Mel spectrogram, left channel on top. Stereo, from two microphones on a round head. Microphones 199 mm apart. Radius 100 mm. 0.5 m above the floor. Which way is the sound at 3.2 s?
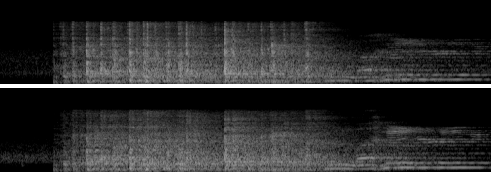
80° right.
